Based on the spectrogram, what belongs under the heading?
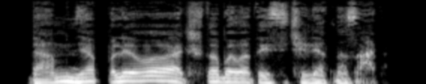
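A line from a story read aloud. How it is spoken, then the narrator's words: Man's growl. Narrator (Russian): рыкнул мужчина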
